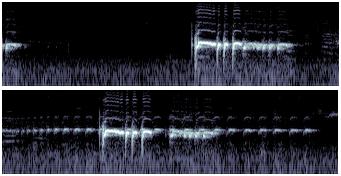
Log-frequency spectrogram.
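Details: Eagerly singing local zebra dove (perkutut), meant to make rivals sing at once: two loud stuttered coo phrases, each trailing into a long, even run of soft, evenly spaced mid-pitched notes.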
